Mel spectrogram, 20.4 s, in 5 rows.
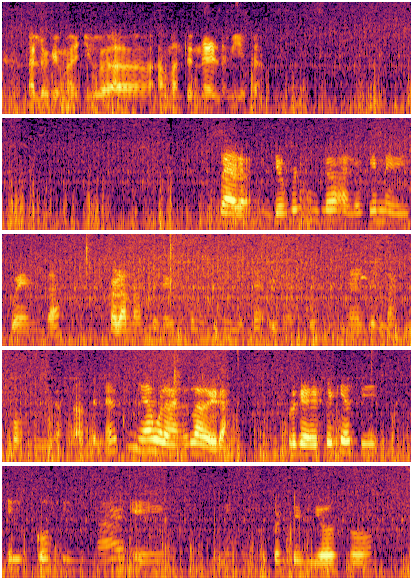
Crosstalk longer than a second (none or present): none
